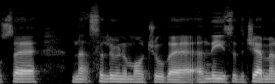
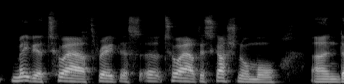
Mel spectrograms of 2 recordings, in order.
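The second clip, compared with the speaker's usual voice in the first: usual speaking voice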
